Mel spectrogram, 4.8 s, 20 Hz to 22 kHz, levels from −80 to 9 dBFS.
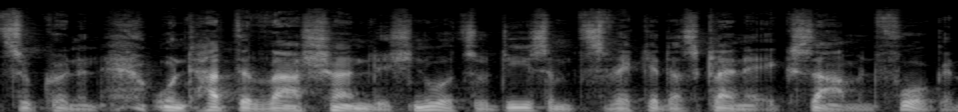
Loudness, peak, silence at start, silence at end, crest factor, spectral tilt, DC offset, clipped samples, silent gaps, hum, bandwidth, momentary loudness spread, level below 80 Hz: -25 LUFS; -2 dBFS; 0 s; 0 s; 24 dB; -5 dB/octave; under 0.1%; under 0.1%; none; none; 16.5 kHz; 8 LU; -44 dBFS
